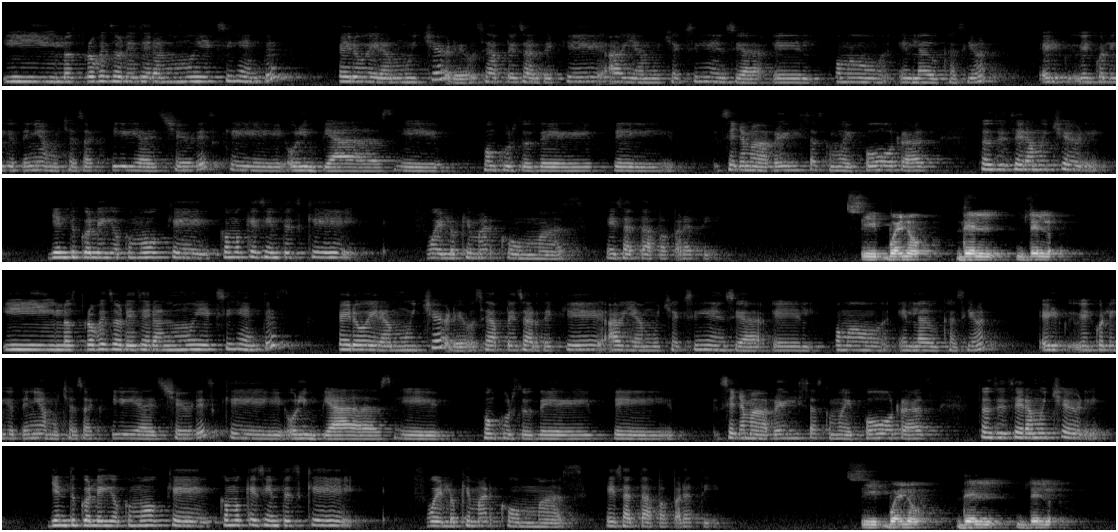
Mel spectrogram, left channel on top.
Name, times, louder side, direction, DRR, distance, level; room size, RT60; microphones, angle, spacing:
voice 1, 0.0-2.8 3.4-9.8 10.4-15.6 16.0-17.9 18.3-20.4 20.9-22.1 22.7-25.8 26.5-27.9 28.3-29.4, right 1 dB, 45° right, 6 dB, 1.6 m, -29 dB
voice 2, 30.7-31.5 31.8-32.8, left 2 dB, 60° left, 3 dB, 1.0 m, -20 dB
18.5 x 9.7 x 6.5 m, 0.78 s
head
